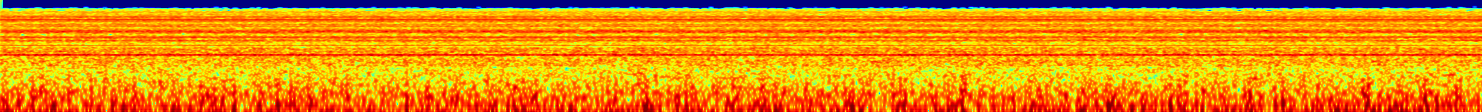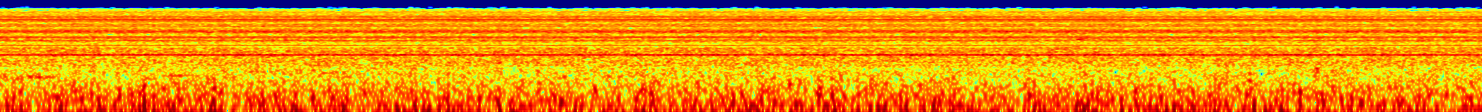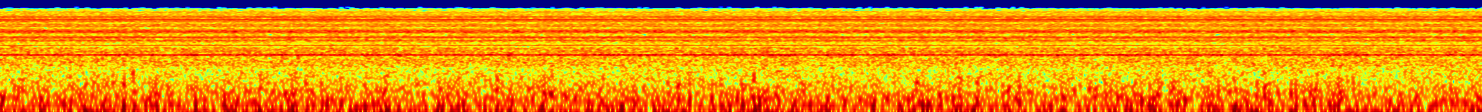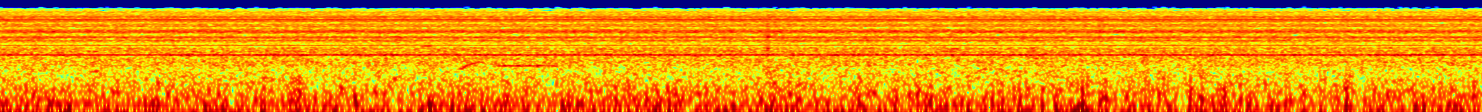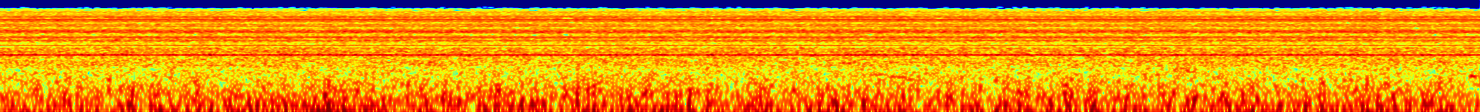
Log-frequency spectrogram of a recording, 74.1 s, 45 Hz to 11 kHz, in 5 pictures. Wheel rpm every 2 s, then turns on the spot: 0, 0, 0, 0, 0, 0, 0, 0, 0, 0, 0, 0, 0, 0, 0, 0, 0, 0, 0, 0, 0, 0, 0, 0, 0, 0, 0, 0, 0, 0, 0, 0, 0, 0, 0, 0, 0.
none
